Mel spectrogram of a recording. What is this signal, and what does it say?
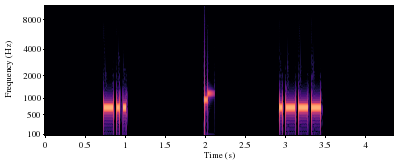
Morse code, heard as a keyed tone, about 30 wpm, 700 Hz. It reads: D J
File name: Single-Letter-Number-30wpm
